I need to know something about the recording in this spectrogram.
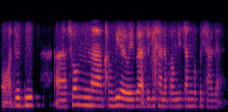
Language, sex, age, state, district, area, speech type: Manipuri, female, 18-30, Manipur, Thoubal, urban, conversation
